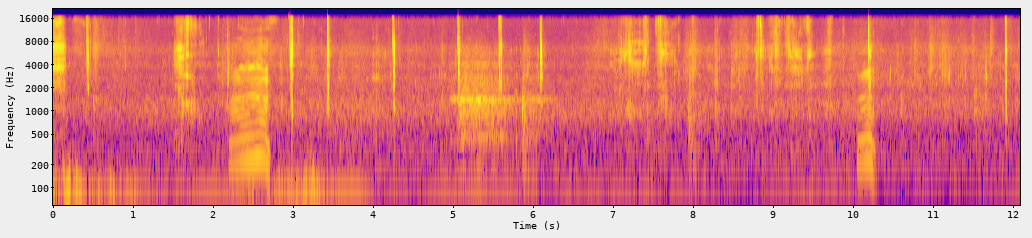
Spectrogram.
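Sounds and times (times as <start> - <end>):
mango being bitten and chewed: 0.0 - 12.0.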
